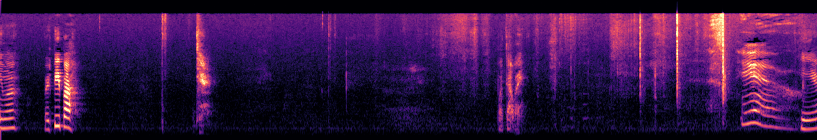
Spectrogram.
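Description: A young girl talks in a high voice close by.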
